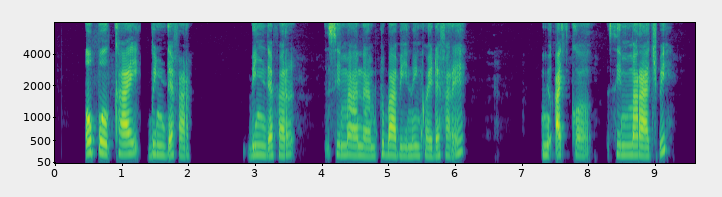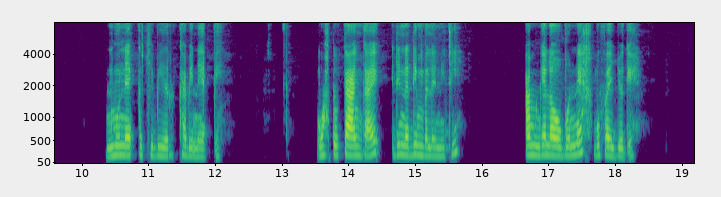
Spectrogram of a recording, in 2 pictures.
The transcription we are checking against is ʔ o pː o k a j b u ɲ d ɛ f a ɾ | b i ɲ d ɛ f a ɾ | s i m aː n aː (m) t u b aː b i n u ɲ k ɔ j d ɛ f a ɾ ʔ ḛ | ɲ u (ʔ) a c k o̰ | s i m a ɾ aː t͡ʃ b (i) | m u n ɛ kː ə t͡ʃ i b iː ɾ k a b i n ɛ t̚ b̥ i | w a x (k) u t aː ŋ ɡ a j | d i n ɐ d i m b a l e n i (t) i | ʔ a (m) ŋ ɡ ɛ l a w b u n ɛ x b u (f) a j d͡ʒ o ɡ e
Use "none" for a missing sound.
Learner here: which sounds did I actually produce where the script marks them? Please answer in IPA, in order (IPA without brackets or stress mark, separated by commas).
m, ʔ, i, t, t, m, f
